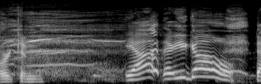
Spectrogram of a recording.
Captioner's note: laughing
